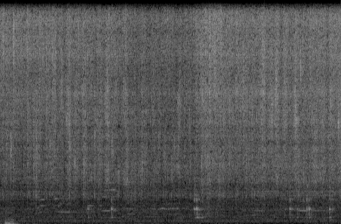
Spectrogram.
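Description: Chopped onions sizzle and crackle in a frying pan, a steady soft frying hiss with occasional stirring clinks and scrapes, fairly quiet and with no talking.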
